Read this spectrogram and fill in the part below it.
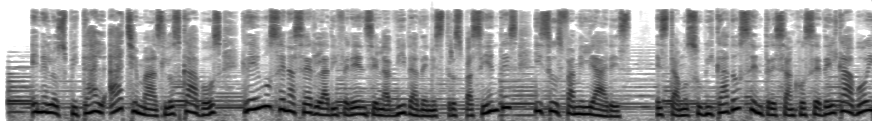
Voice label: spanish voice over female commercial

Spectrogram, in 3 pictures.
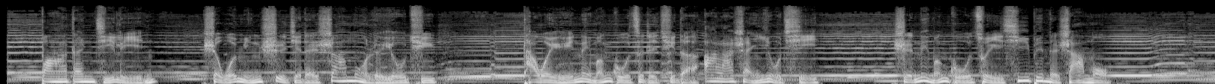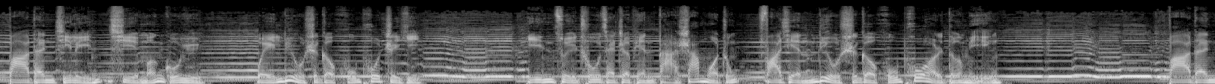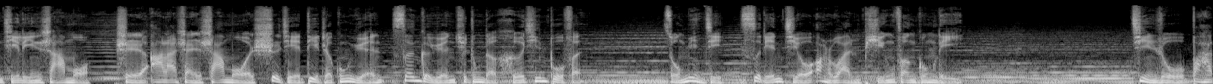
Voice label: chinese voice over male narrator

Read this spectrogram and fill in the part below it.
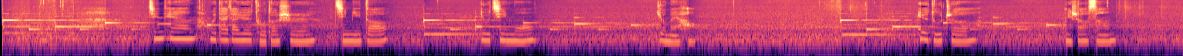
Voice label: Chinese voice over, female audiobook

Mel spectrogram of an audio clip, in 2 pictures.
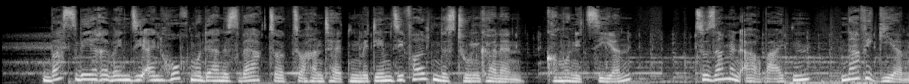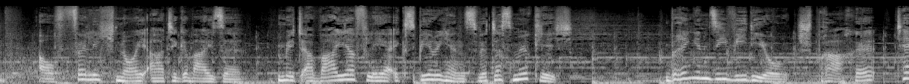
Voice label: germany voice over female narrator

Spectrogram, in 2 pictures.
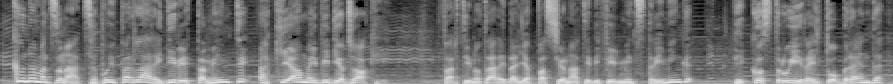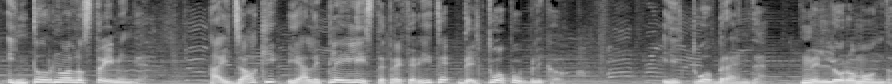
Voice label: italian voice over male commercial

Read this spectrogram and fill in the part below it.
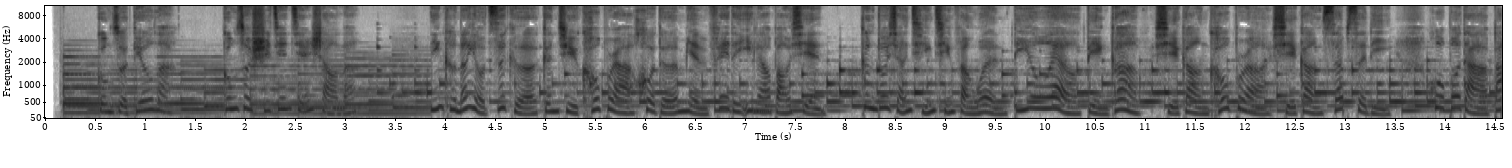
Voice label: chinese voice over female commercial

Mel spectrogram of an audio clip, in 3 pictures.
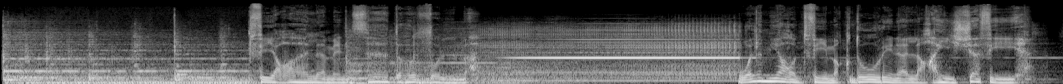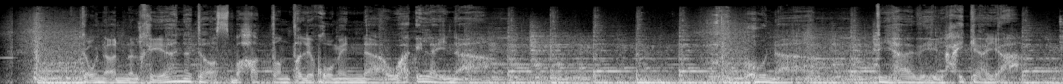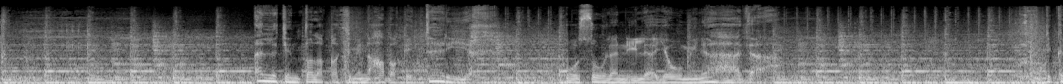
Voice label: arabic voice over male commercial

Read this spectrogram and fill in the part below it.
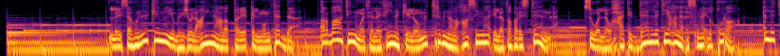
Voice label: arabic voice over male narrator

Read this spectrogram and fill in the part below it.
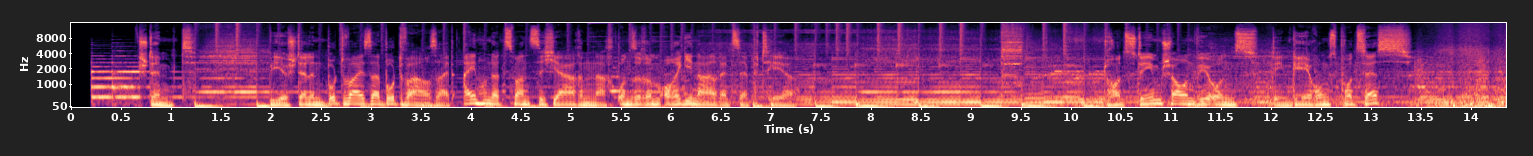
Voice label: german voice over male commercial

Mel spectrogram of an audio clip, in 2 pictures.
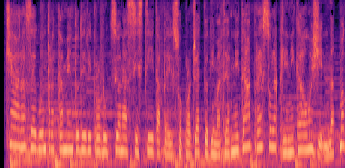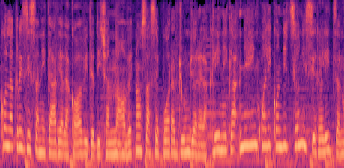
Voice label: italian voice over female narrator

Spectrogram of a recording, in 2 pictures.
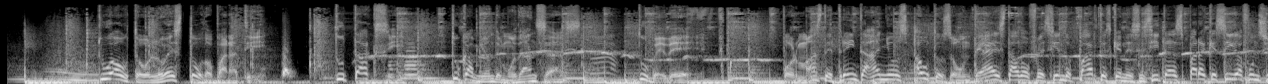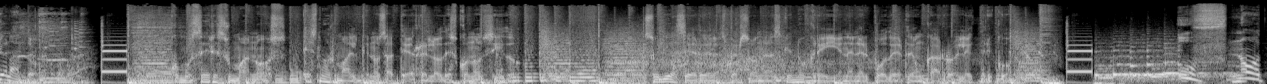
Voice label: spanish voice over male commercial

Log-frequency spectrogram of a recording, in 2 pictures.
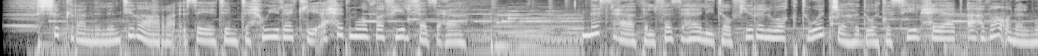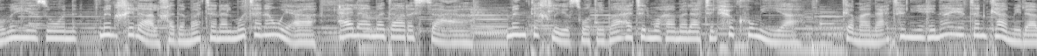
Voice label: arabic voice over female ivr

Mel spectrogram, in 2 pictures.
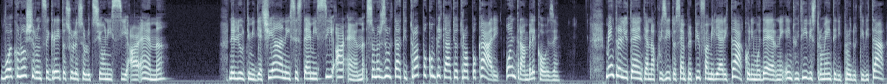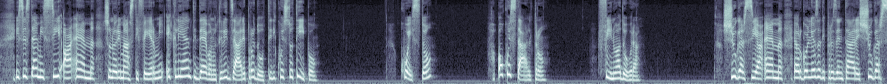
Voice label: italian voice over female narrator

